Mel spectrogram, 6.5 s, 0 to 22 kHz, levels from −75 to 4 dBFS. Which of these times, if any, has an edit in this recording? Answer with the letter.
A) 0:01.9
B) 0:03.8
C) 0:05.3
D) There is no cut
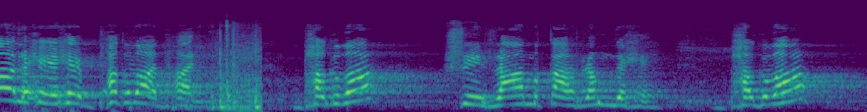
A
